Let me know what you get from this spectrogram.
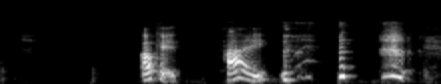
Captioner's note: laughs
